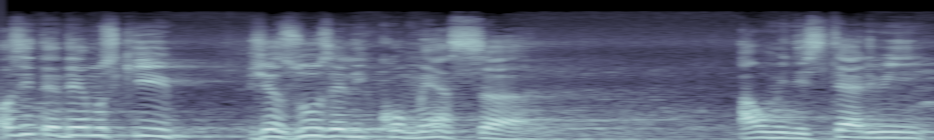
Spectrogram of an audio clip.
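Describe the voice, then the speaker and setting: A man's high voice with very wide pitch swings at a fairly slow pace, with audible room echo and noticeable background noise. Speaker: pastor. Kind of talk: sermon. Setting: church. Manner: loud.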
